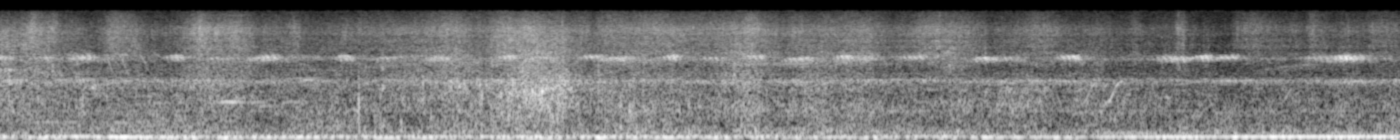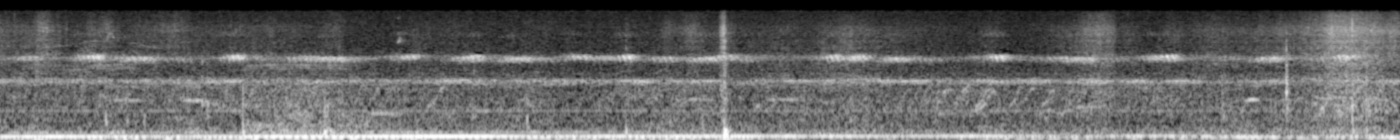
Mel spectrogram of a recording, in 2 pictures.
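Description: Cricket chirping in a steady train of evenly spaced, high-pitched chirps, over a low steady hum. A single sharp click sounds about ten and a half seconds in.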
